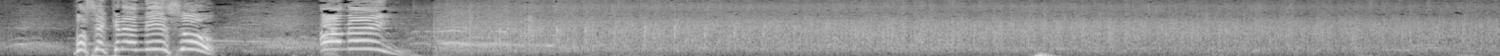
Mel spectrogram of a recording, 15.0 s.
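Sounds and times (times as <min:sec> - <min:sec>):
speech: 0:00.7 - 0:02.3, 0:03.2 - 0:04.1
audience applauding: 0:04.1 - 0:15.0.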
